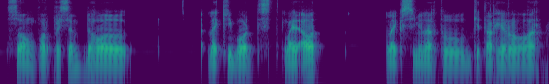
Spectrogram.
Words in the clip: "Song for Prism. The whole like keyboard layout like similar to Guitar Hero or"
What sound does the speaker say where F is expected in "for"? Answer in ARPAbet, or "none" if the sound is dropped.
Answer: P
